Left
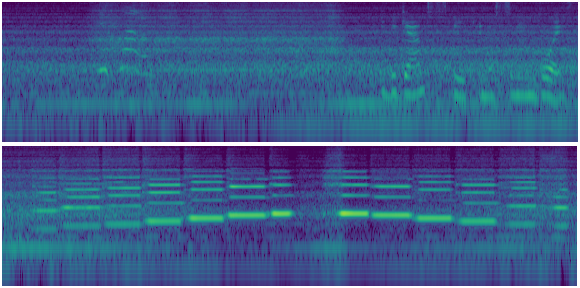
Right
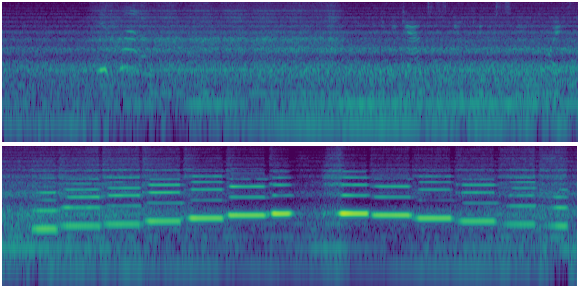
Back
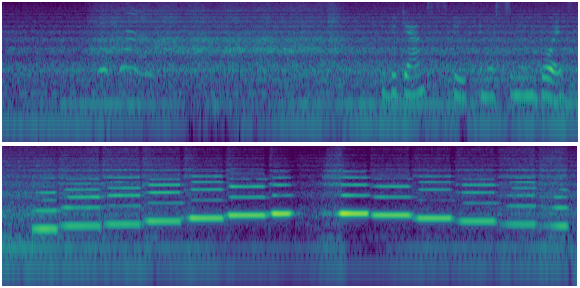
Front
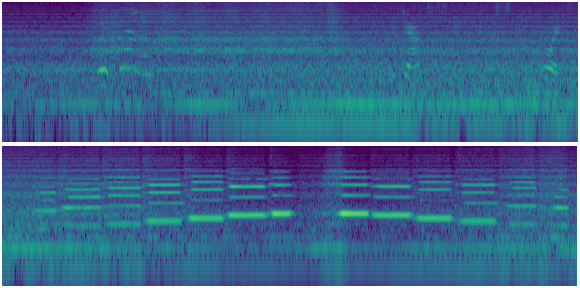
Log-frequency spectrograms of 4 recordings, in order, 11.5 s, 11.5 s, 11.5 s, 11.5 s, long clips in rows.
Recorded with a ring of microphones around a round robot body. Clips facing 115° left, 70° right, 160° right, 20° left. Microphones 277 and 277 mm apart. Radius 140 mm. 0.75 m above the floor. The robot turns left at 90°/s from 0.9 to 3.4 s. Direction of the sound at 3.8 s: 150° left.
